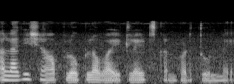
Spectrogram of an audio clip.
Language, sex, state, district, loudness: Telugu, female, Andhra Pradesh, Chittoor, -17 LUFS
